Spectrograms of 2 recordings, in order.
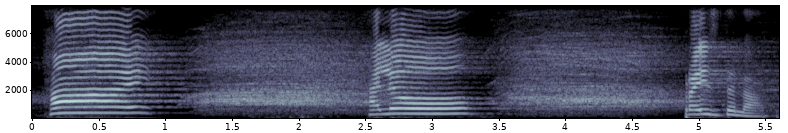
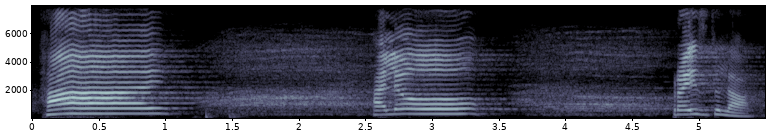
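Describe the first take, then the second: First: Loud, high drawn-out greetings; rousing call-out to a group of children; louder greeting call. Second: Call-out greeting. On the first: Shown as a demonstration. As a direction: belt out each greeting for the children to echo. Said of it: "சத்தமா சொல்லுவோமா". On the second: Real, not acted. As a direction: call out each greeting and leave room for a reply. Leading greetings before asking for louder.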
